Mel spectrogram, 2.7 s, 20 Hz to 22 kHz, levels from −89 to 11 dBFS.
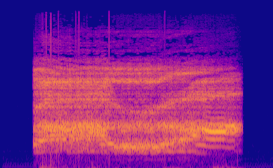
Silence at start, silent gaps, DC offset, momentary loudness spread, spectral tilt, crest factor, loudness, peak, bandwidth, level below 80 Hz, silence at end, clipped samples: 0.35 s; none; under 0.1%; 4 LU; 1 dB/octave; 14 dB; -13 LUFS; -2 dBFS; 16.5 kHz; -60 dBFS; 0.3 s; under 0.1%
